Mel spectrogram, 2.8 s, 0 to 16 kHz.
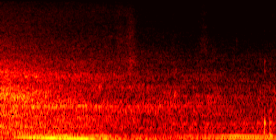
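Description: A 400-horsepower LS2 V8 in a Saab-badged Chevrolet Trailblazer SS revs up, a low rumbling engine note swelling at the start, easing off, then rising again near the end, with no talk over it.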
